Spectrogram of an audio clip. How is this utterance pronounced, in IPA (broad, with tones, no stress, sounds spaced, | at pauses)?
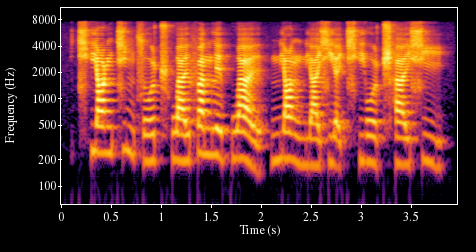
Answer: t͡ɕʰ j ɑ˥ ŋ t͡ɕ i˥˩ ŋ s o˧˥ ʊ̯ ʈ͡ʂʰ w a˧˥ ɪ̯ f a˥ n l e˨ ɪ̯ p w a˥˩ ɪ̯ | m j ɑ˥˩ ŋ m j ä˧˥ ɕ j ɛ̰˨˩ t͡ɕʰ j o˥˩ ʊ̯ ʈ͡ʂʰ a˥ ɪ̯ ɕ i˥˩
